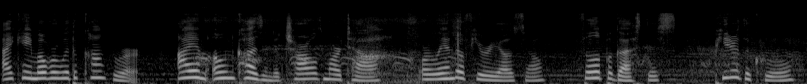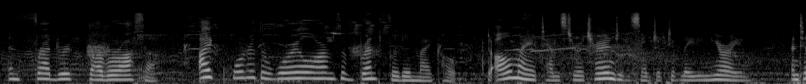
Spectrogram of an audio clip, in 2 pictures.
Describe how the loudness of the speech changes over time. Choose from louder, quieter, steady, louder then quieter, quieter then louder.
steady.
